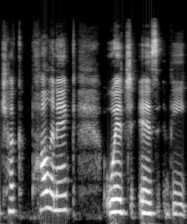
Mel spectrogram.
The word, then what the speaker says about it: Palahniuk: Yes you heard it right I said Chuck pollinic which is the correct pronunciation of the author as you will recall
